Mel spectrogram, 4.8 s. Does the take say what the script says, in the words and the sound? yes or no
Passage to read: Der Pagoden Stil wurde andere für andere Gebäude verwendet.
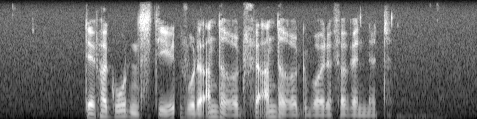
no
